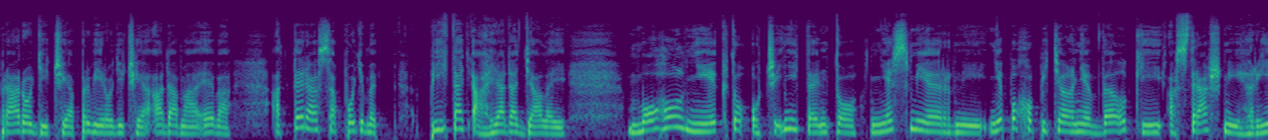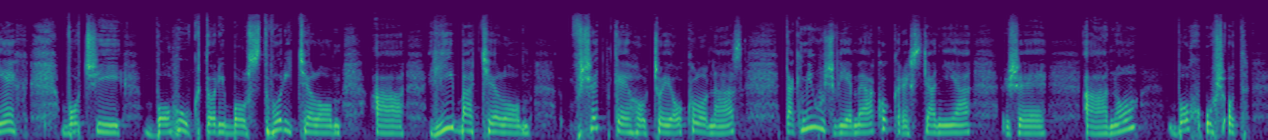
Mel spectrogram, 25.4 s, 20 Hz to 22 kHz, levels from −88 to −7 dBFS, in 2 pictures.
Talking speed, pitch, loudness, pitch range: 110 wpm, 180 Hz, -32 LUFS, 170-215 Hz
